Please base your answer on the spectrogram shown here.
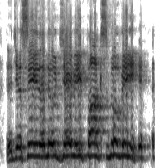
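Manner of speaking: high, very loud blurted-out yell. Retelling how a dad in a live show audience yelled: imitating someone yelling out. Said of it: "your dad yells out".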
